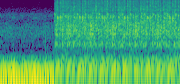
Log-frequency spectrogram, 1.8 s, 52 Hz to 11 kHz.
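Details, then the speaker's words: 1953 Pontiac Chieftain during an engine diagnostic, running outside the garage with oil pressure: even, steady low idle with soft pulses and a light tick on top, no misses or knocks. A normal, smooth idle. "Engine is running. You can hear that it's running pretty smoothly."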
